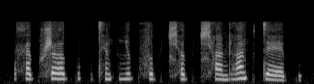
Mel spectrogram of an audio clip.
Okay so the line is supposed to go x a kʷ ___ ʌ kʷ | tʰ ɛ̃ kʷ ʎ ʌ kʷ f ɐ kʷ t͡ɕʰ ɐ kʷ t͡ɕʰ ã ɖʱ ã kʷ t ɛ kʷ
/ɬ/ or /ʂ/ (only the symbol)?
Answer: ʂ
